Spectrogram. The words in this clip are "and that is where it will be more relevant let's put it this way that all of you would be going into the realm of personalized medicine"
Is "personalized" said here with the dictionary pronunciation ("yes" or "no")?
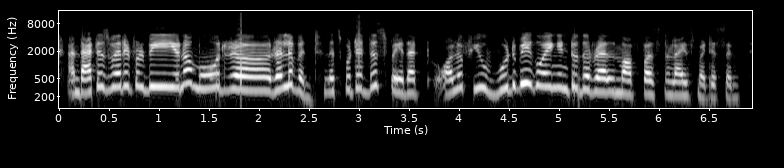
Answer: yes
